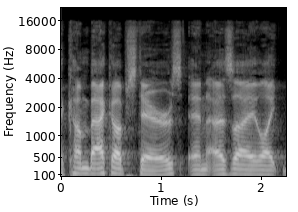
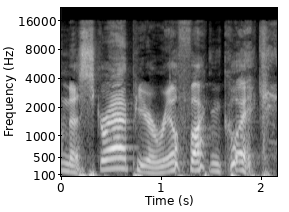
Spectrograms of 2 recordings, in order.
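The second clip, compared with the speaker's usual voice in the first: loud, high alarmed plea; urgently warning a friend; panicked warning; 7 semitones higher, 7 dB louder than usual. Retold or imitated.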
